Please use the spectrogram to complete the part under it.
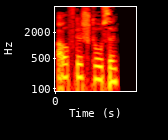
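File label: "aufgestoßen", German; adjectives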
